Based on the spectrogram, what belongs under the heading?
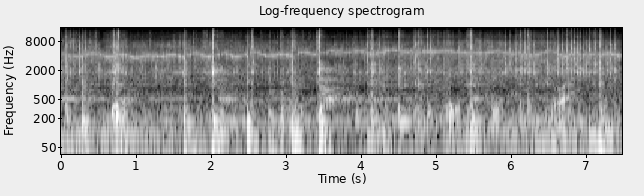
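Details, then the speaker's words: Shimano 11-speed derailleur after replacing the derailleur, hanger and shifter cable, during adjustment and indexing: light steady chain ticking, sharp shift clicks and a soft whir, no grinding; shifting much smoother. "Ooh, that's a lot better."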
